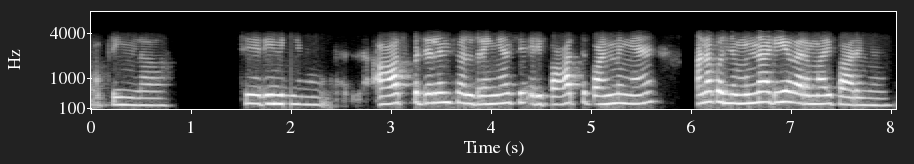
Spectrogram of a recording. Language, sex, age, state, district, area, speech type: Tamil, female, 18-30, Tamil Nadu, Erode, rural, conversation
